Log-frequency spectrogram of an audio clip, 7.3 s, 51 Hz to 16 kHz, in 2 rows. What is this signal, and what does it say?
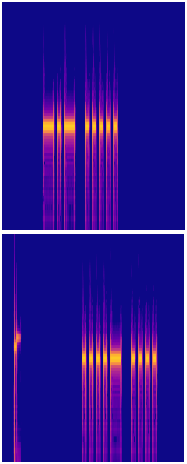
Morse code, heard as a keyed tone, about 17 wpm, 700 Hz. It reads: K5 4H
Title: Single-Letter Single-Number 17wpm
